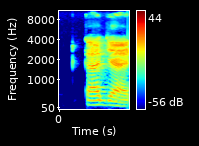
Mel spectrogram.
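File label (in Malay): "kajai", Malay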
